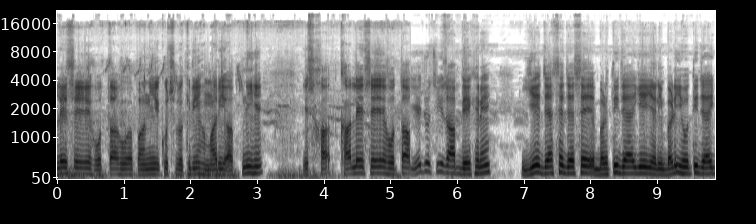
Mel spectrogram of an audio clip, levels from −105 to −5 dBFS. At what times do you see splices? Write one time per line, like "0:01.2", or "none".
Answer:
0:05.3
